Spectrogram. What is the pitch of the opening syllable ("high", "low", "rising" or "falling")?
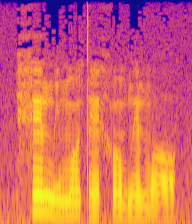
high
